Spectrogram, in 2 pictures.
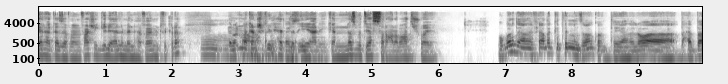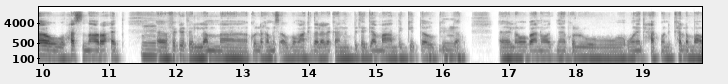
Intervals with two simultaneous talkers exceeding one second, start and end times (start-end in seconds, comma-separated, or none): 2.9-4.1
